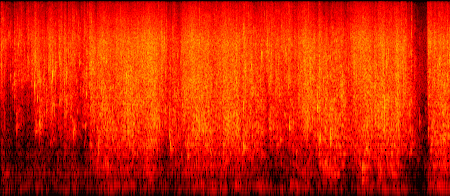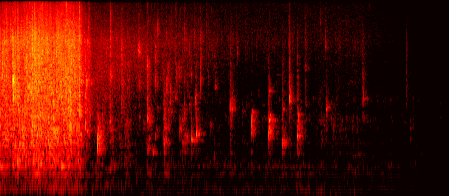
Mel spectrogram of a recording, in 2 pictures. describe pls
Sound effects > Objects / House appliances
Water. Bathroom. Bathtub
Bathroom, Water, Bathtub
